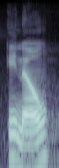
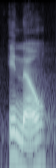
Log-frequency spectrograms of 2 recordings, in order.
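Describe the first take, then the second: No difference in how they are said.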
